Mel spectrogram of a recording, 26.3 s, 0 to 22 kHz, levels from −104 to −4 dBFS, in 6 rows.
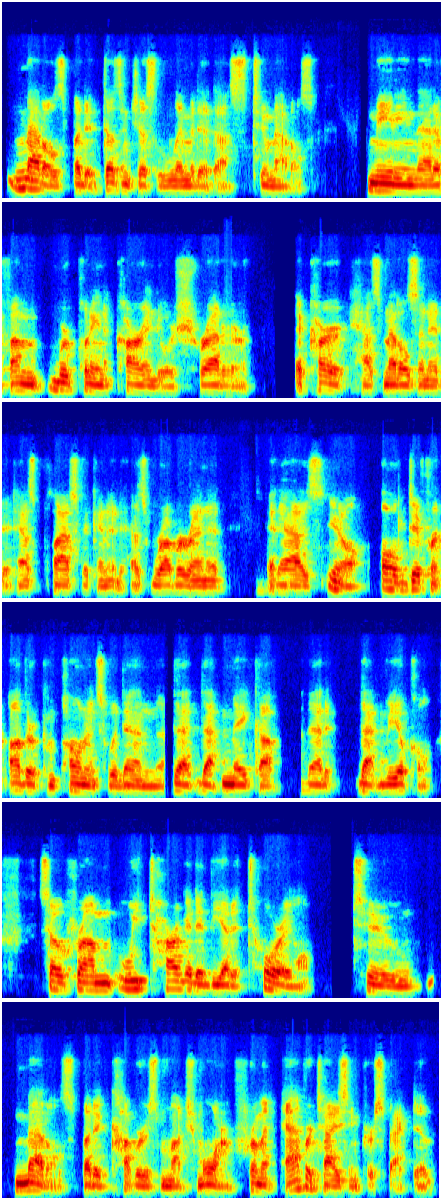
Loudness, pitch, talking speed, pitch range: -17 LUFS, 95 Hz, 155 wpm, 90-110 Hz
